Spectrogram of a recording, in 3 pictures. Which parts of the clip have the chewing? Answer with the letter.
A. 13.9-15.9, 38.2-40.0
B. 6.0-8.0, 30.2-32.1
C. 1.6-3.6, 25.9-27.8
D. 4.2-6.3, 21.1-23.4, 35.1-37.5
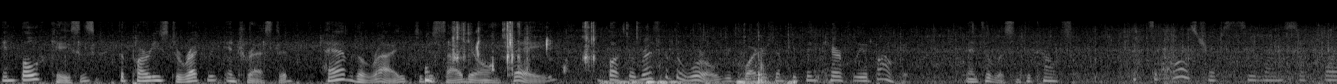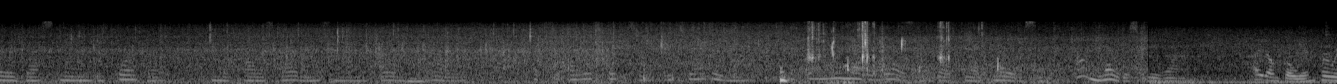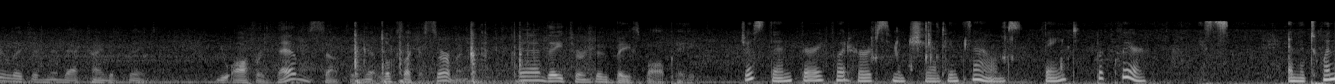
D.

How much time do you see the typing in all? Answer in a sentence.
You can hear the typing for 4 seconds altogether.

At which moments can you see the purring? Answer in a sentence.
You can't hear the purring here.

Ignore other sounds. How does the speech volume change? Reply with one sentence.
The loudness of the speech goes down, then up.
